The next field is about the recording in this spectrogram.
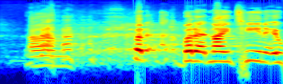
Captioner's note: audience laughs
